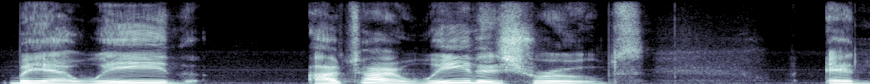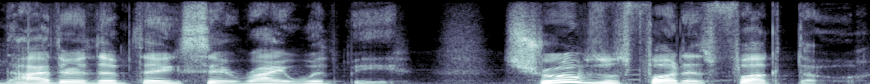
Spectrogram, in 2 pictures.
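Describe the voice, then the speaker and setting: A young man with a somewhat high voice talks loosely and profanely while he plays, a little drunk and nursing a sore throat. The sound is dry and close, with no room echo. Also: expressive, slow pace, a bit bright. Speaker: streamer. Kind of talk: casual gaming livestream chat.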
